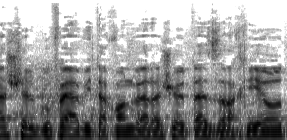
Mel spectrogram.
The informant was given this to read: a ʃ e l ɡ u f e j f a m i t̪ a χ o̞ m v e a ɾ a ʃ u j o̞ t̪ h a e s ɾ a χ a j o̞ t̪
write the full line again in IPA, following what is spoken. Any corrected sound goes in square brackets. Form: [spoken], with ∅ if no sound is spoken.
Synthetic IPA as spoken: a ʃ e l ɡ u f e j [h] a [b] i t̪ a χ o̞ [n] v e a ɾ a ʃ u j o̞ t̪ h a e [z] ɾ a χ [i] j o̞ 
